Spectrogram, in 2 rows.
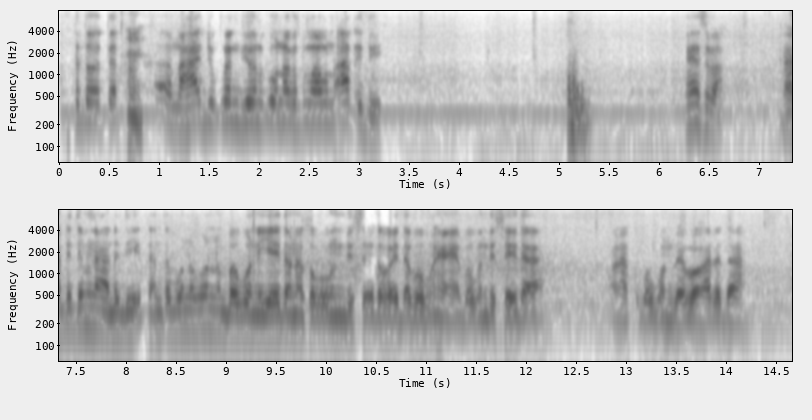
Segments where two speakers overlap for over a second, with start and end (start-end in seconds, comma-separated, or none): none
